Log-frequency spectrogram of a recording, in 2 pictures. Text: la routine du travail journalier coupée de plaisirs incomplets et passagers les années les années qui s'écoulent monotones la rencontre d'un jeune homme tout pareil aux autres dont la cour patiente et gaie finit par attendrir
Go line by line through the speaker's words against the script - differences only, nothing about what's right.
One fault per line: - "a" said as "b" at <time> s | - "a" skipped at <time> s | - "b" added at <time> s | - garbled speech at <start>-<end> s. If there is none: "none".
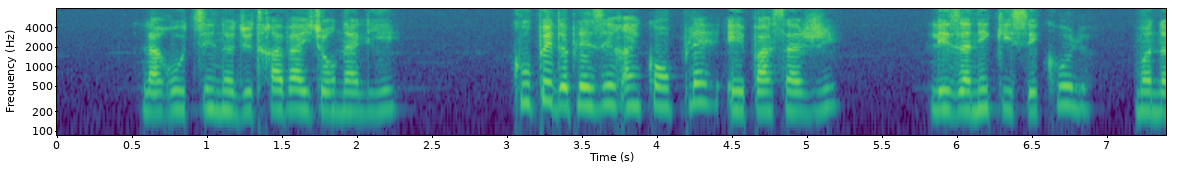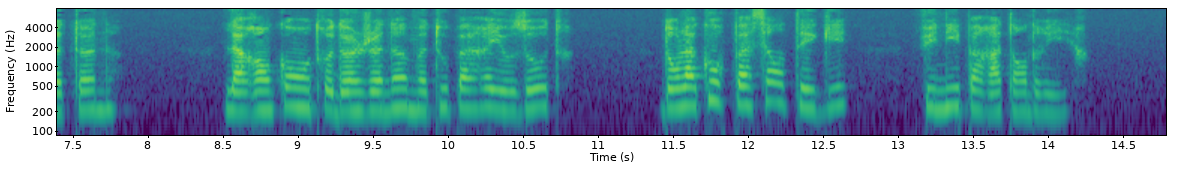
- "les années" skipped at 6.2 s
